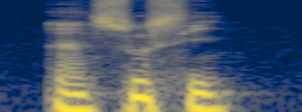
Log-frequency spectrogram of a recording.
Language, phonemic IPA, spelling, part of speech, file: French, /su.si/, souci, noun, Fr-souci.ogg
- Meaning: 1. worry; concern 2. a problem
